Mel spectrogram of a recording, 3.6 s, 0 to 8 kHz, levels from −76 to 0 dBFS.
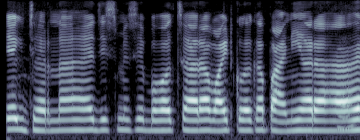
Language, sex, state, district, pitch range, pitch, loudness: Hindi, female, Himachal Pradesh, Shimla, 215-225 Hz, 220 Hz, -15 LUFS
